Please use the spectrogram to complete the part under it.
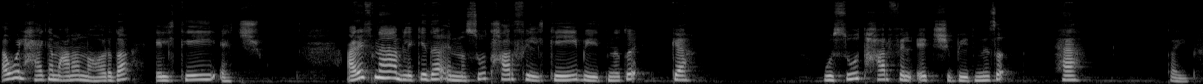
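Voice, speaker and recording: Egyptian-accented female English teacher, patient and repetitive, mid-pitched voice. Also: darkish tone. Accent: Egyptian Arabic. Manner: patient, repeats words slowly to drill them. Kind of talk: classroom-style lesson.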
